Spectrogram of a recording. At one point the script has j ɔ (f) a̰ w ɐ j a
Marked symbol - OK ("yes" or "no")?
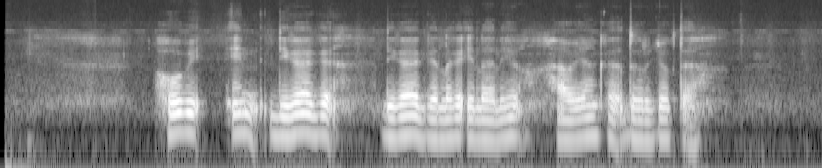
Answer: no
